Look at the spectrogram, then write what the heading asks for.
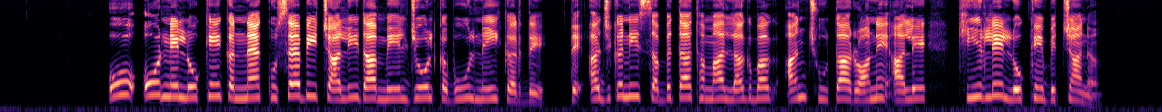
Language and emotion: Dogri, neutral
